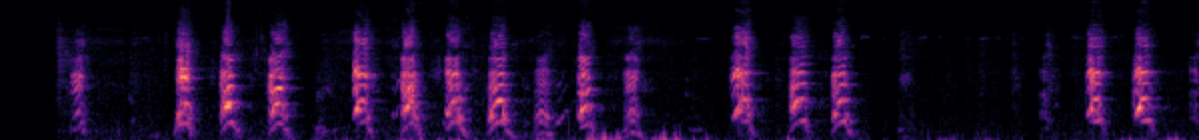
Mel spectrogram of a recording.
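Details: Hunting dogs barking. Sharp, loud barks come in quick runs of two to five, with brief pauses between the groups. A few low thumps and rustles sound underneath.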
